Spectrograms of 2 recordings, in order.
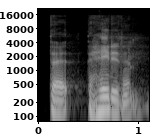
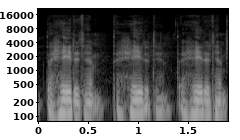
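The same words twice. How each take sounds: First: Said in the usual way. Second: Each repeat softer, sinking away; they hated him, fading to softer; softer fading repetition. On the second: Shown as a demonstration. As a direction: let it die down word by word.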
